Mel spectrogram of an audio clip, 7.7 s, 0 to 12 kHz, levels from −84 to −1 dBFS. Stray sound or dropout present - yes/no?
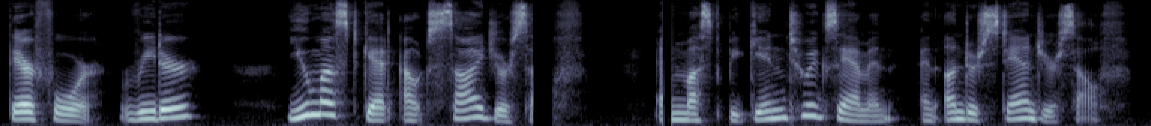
yes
